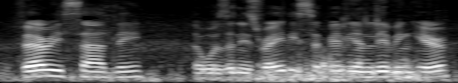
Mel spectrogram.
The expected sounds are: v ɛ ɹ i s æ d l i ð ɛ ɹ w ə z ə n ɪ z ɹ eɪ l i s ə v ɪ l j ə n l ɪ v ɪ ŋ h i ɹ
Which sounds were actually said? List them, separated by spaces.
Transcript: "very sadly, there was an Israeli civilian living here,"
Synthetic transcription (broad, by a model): v ɛ ɹ i s æ d l i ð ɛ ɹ w ə z ə n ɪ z ɹ eɪ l i s ə v ɪ l j ə n l ɪ v ɪ ŋ h i ɹ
